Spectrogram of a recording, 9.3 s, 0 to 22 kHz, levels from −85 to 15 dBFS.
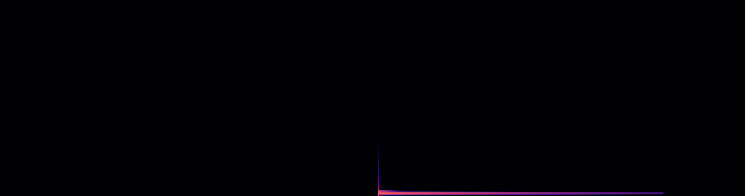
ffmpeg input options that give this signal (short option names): -f lavfi -i "aevalsrc='0.112*pow(10,-3*t/4.8)*sin(2*PI*362*t)+0.0531*pow(10,-3*t/0.37)*sin(2*PI*563*t)':d=3.56:s=44100"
